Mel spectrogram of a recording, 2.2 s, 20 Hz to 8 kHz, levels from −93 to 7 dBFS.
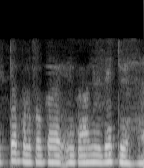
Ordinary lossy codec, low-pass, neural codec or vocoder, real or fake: AAC, 16 kbps; 7.2 kHz; codec, 32 kHz, 1.9 kbps, SNAC; fake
